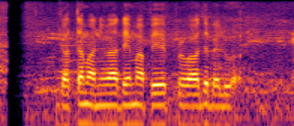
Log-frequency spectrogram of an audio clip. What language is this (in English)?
Sinhala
